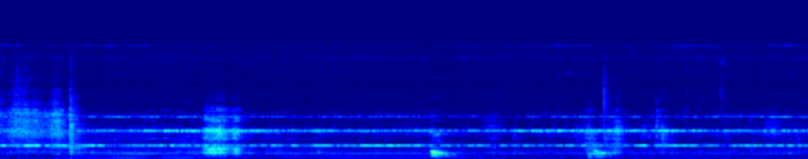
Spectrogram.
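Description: Film soundtrack heard through a television speaker in a small room: a young man crying in short sobs about every two seconds, over soft held notes of score and a faint steady high-pitched whine.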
